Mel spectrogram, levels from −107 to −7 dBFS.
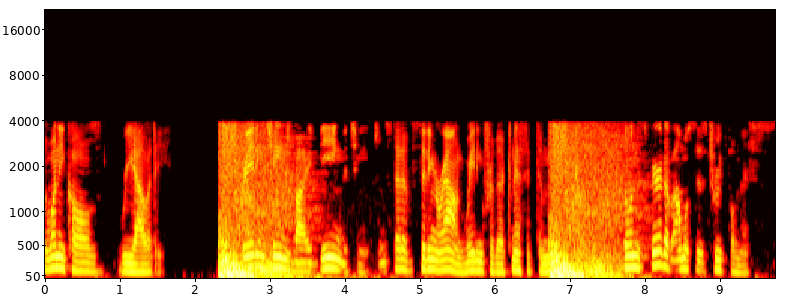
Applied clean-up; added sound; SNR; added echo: classical method Wiener filter.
